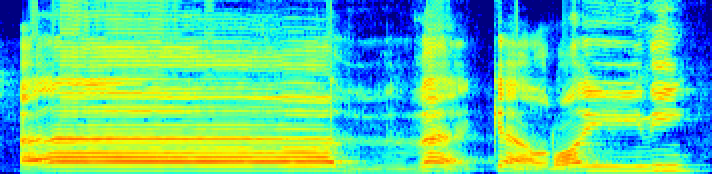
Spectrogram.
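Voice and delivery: آذکرین with the first آ held very long and loud; long drawn madd. Shown as a demonstration. Teacher demonstrates the long madd, held loud. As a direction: stretch the آ of آذکرین five counts. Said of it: "زیادہ کھینچیں گے پانچ الف تک".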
